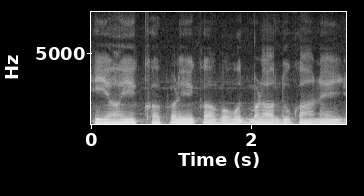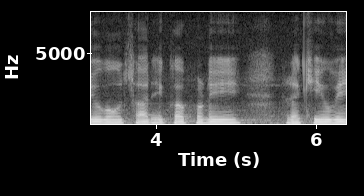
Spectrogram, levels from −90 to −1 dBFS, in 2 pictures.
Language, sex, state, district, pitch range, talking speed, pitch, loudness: Hindi, male, Jharkhand, Deoghar, 110-115 Hz, 130 wpm, 115 Hz, -16 LUFS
